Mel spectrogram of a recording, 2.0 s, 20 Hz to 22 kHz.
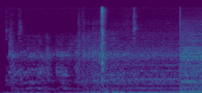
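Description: John Deere 9R tractor's diesel engine starting, heard from inside the cab: the sound builds up as it cranks and catches, and settles into a steady low idle near the end.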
